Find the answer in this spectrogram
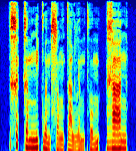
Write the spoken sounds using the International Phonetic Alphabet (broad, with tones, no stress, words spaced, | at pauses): xə˦˥t̚kə˧m ni˨˦kwə˨˩m sɔ˨˩ŋ t̪a˨˩wlə˨˩mt̪ʰo˨˦m | ɣaː˧n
